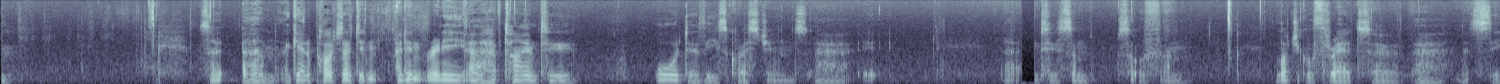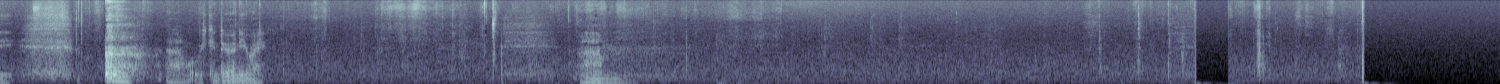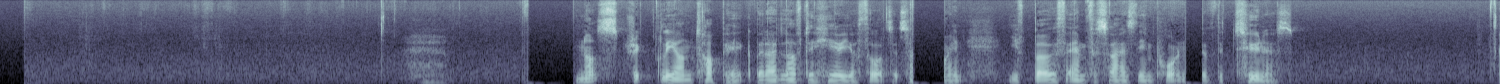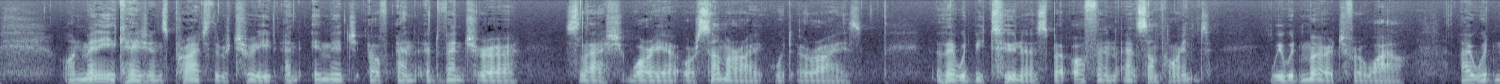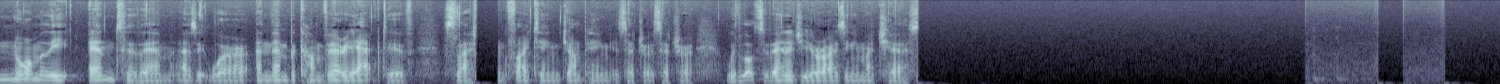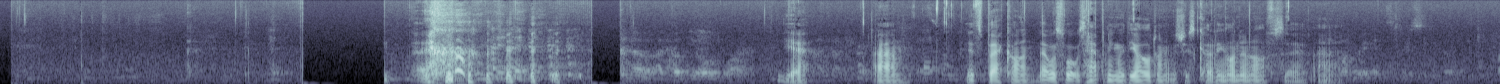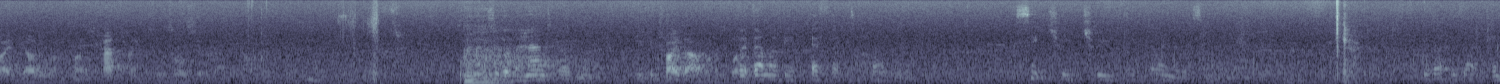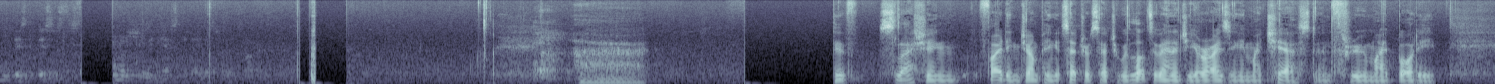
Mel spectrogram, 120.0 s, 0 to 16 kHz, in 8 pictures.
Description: Eros and Desire (Q & A)
Download 0:00:00 68:53 Date 27th March 2019 Retreat/Series Roots into the Ground of Soul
